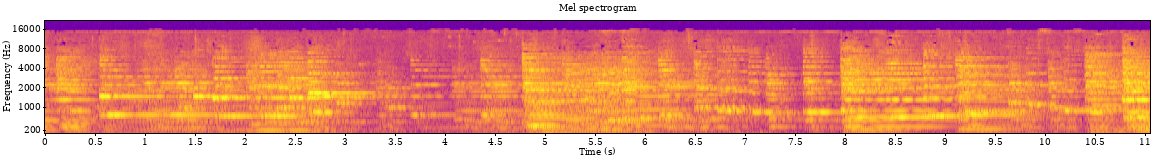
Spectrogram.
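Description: Classical ballet music with strings and piano playing a flowing melody, the accompaniment to a ballet solo.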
